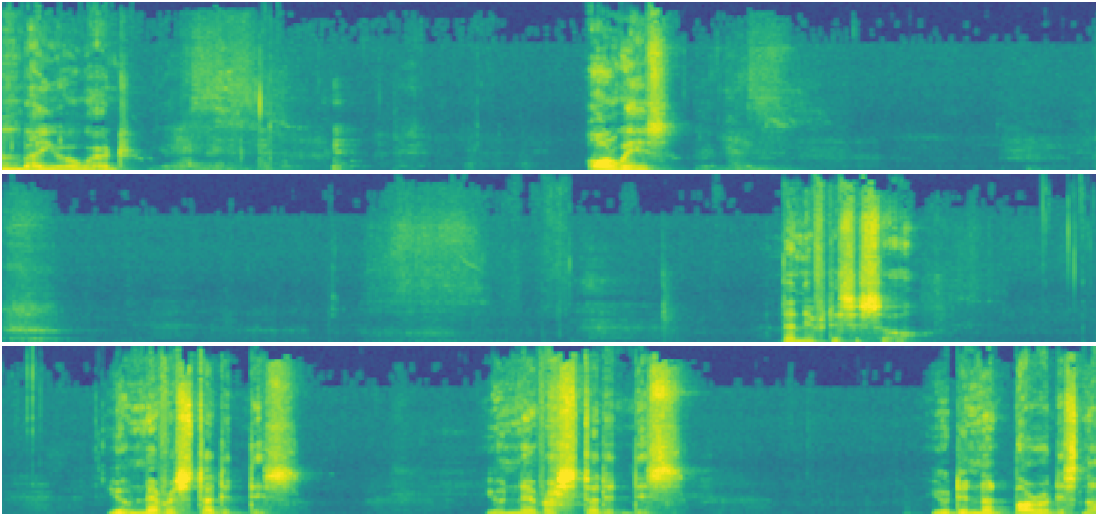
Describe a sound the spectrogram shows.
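An older man speaks slowly and calmly through a microphone, with long pauses.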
